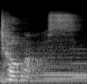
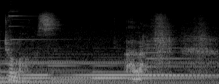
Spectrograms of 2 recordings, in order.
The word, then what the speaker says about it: Tomos: is our main character and her good friend thomas is how i've decided to pronounce that yes it's spelled t-o-m-o-s tomas all right random plot generator so aiden our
